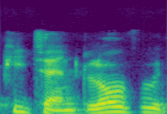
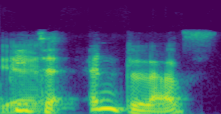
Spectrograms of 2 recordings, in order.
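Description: First: The name is said in a local African way. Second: The name is said in an anglicized way. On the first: A British audience would not recognize the name. "they'll have no idea who this guy is" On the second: A British audience would recognize the name. "people will know it's the former Coventry City striker"

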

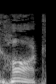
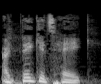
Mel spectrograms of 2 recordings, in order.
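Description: First: The vowel sounds like 'aw' in 'hawk'. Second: The vowel sounds like 'ay' in 'make'. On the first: This is how the spelling suggests reading it. "It looks like Hawk" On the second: This is how the bearer says the name. "I think it's Hake"

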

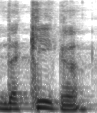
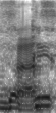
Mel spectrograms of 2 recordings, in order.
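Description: First: It is said with a k, rural Palestinian style. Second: It is said the Iraqi way.

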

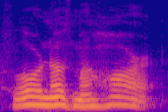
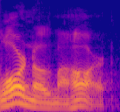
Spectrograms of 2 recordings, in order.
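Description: First: It is said sincerely, as heartfelt praise. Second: It is said defensively, as a self-justifying excuse. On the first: God truly sees and knows one's inner self. "we don't never say that like" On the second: One is excusing one's behavior against criticism. "We say it in the justification of something we're doing because you're judging"

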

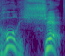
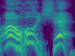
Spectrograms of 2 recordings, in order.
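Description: First: It sounds shocked and horrified. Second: It sounds gleeful and cheering.

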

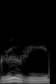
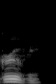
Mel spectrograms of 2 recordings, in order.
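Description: First: The word is said in a mocking hipster manner. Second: The word is said in a plain, sincere manner. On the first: The word is used as a clichéd hipster expression. "oh, hey, man, groovy, like I'm some kind of one of those guys" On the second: The music genuinely has a groove. "I'm not using that in a hipstery"

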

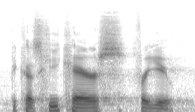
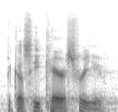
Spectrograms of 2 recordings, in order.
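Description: First: It is read very slowly. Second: It is read at a normal speed.

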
